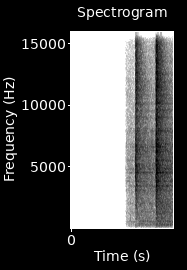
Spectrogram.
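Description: Silence for about a second, then two sharp cymbal hits about half a second apart, each ringing briefly, as a drum-led music track begins.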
